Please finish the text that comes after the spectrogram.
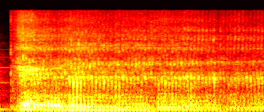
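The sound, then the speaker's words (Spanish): A man's voice imitates a drumroll with a loud, sustained rolling growl, rough and buzzing for a couple of seconds, almost like an animal's roar. “Pero bueno, después de esos tambores tan culeros que hizo mi compañero, una disculpa para, la, la, ofensa que le acabamos de hacer a los gatos y a los tamboristas del mundo, güey.”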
